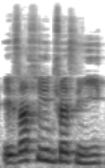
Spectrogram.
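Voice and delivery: ordinary delivery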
